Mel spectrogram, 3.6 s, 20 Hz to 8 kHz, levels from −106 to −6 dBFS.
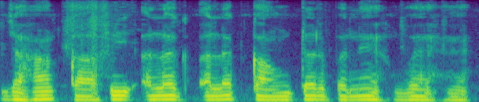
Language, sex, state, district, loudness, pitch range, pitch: Hindi, male, Rajasthan, Jaipur, -18 LUFS, 100-110 Hz, 105 Hz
